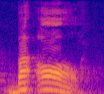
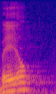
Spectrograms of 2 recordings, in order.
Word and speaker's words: Baal: which they prepared for Baal. You'd call it Baal. It's pronounced Baal, actually.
